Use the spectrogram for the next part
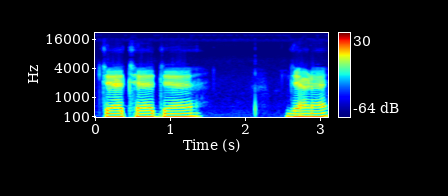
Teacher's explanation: च वर्ग के उच्चारण में वायु कुछ घर्षण के साथ निकलती है, इसलिए इस वर्ग के व्यंजनों को च, छ, ज, झ स्पर्श संघर्षी व्यंजन कहते हैं।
